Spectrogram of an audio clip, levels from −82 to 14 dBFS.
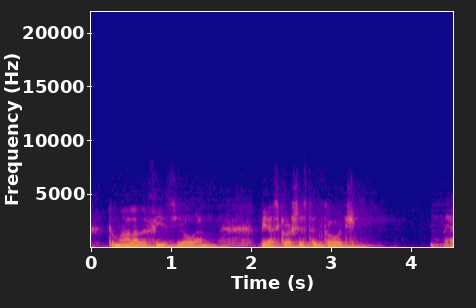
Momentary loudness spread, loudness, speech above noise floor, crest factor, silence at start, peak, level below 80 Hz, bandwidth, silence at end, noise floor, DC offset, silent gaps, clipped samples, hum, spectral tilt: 18 LU; -17 LUFS; 46 dB; 14 dB; 0 s; -2 dBFS; -50 dBFS; 4.5 kHz; 0 s; -61 dBFS; under 0.1%; none; under 0.1%; none; -10.5 dB/octave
